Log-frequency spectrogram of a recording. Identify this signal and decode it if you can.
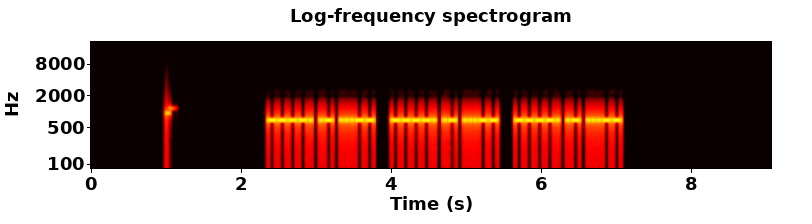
Morse code, heard as a keyed tone, about 34 wpm, 700 Hz. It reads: 9A3 9A3 9A3
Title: Callsign Prefixes for Top 25 DXCC - Repeated 3x - 35wpm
